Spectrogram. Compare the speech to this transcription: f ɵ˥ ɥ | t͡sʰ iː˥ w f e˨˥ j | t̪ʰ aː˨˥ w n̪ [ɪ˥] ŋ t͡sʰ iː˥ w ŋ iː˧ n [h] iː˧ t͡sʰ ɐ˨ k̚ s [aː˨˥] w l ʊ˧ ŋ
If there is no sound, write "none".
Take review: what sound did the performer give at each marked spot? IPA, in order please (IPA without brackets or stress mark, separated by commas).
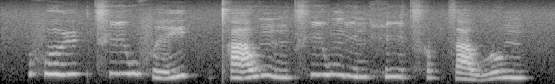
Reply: ɪ˨˧, h, aː˨˩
